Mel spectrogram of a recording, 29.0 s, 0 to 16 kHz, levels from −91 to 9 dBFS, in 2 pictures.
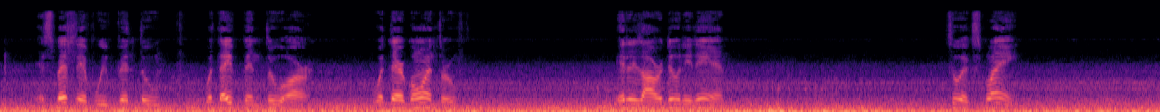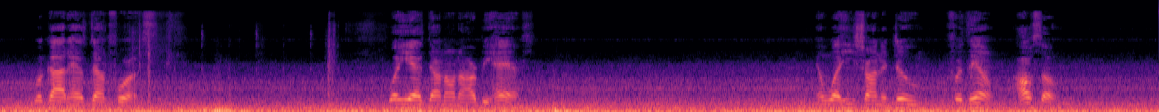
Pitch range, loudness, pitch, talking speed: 75-85 Hz, -24 LUFS, 80 Hz, 90 wpm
